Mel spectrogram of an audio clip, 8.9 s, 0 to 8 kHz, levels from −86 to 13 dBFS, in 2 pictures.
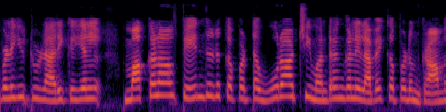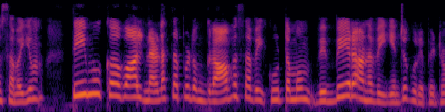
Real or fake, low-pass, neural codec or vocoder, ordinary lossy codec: fake; 7.2 kHz; codec, 16 kHz, 1 kbps, X-Codec, WavLM features, trained on Multilingual LibriSpeech; none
